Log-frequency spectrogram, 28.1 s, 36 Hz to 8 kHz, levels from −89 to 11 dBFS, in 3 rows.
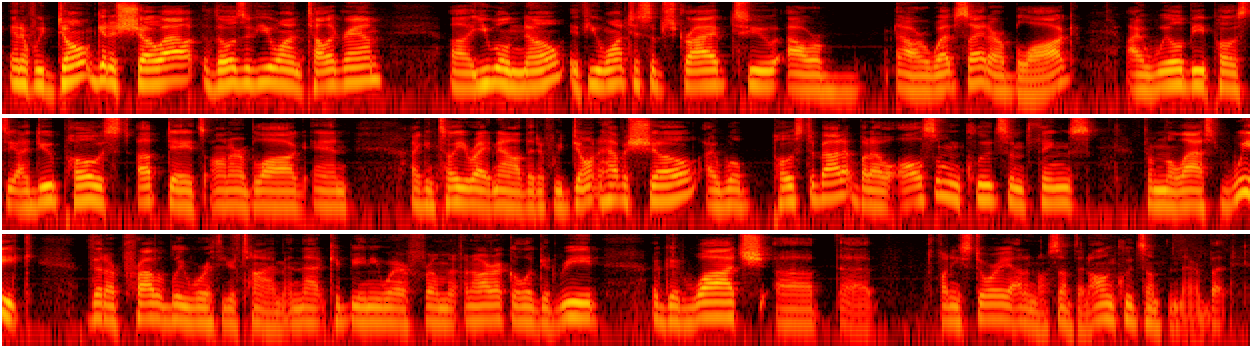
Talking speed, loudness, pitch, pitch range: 220 wpm, -31 LUFS, 130 Hz, 120-150 Hz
